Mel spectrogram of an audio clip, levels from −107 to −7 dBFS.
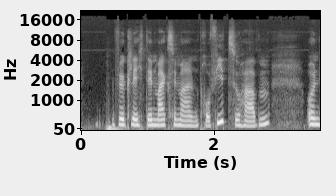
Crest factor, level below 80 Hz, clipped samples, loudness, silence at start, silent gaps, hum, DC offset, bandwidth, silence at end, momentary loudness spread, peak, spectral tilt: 16 dB; -42 dBFS; under 0.1%; -23 LUFS; 0.2 s; none; none; under 0.1%; 16.5 kHz; 0 s; 7 LU; -6 dBFS; -6 dB/octave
